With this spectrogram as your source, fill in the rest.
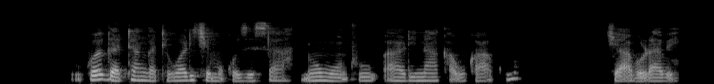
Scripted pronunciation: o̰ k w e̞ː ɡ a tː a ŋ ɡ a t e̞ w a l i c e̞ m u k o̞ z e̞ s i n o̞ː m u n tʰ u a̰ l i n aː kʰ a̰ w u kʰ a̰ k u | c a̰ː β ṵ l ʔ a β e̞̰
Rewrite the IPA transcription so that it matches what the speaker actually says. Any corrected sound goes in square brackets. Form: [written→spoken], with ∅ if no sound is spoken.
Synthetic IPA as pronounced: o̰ k w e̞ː ɡ a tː a ŋ ɡ a t e̞ w a l i c e̞ m u k o̞ z e̞ s [i→a] n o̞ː m [u→uː] n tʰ u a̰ l i n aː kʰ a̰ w u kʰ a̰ k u | c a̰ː β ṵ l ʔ a β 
